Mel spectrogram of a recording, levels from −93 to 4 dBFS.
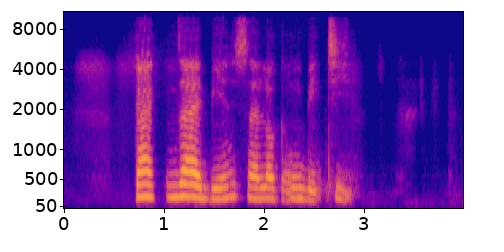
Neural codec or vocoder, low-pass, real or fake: codec, 16 kHz in and 24 kHz out, 0.4 kbps, LongCat-Audio-Codec, fine tuned four codebook decoder; 9.9 kHz; fake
